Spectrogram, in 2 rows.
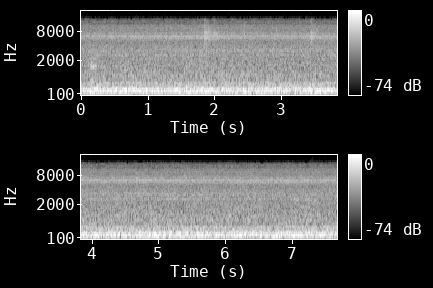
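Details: MSR Whisperlite Universal stove burning 190-proof grain alcohol, valve partly opened and left to stabilize: a steady, even hissing roar with no spitting or surging. Normal stable burn.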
